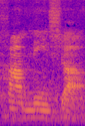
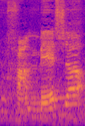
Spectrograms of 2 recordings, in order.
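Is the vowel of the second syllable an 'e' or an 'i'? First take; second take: i; e. First: The second syllable has an 'i' vowel. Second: The second syllable has an 'e' vowel. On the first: The speaker calls it right. "There's an I there" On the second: The speaker calls it wrong. "Is it Chamesha or Chamisha?"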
